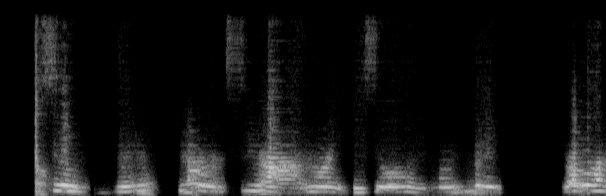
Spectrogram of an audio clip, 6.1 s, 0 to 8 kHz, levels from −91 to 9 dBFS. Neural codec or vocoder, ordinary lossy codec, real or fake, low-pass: codec, 44.1 kHz, 0.9 kbps, DAC; none; fake; 7.2 kHz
